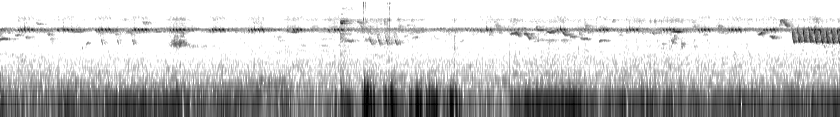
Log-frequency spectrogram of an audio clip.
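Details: At night near a sunflower field, crickets give an unbroken high pulsed trill; a short burst of rustling thumps comes midway, and a brief harsher buzz enters near the end.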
